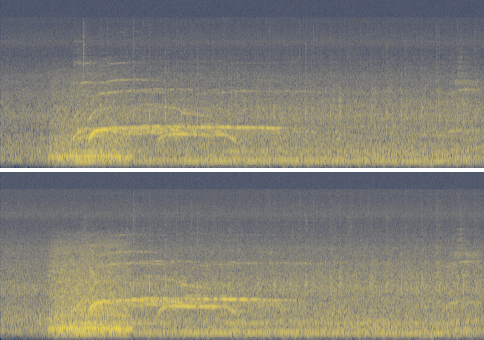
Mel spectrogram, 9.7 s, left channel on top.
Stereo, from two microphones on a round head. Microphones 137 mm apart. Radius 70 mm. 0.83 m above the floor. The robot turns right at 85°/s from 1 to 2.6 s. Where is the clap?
85° left, 4.5 m; by 9.6 s 175° right, 4.5 m.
